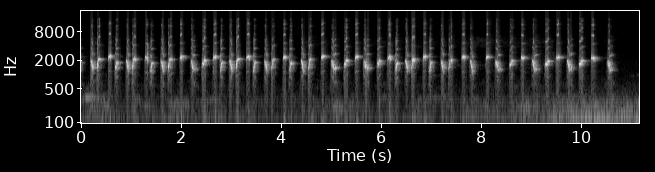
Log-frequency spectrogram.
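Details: Sooty-headed bulbul in lively song, used to prompt other birds to sing and silent birds to start; a long run of rapid, rolling whistled double notes, with a low rumble near the end.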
